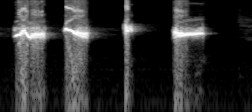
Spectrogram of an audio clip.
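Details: Scarlet Tanager in summer woods giving its chick-burr call: four harsh, burry notes, one clipped and short, spaced about half a second apart against a silent background.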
